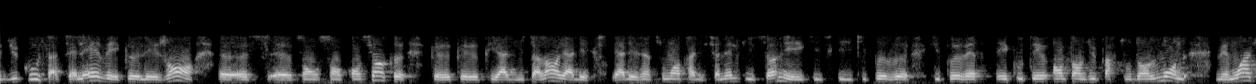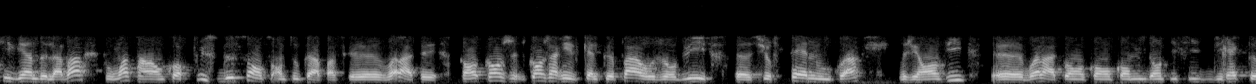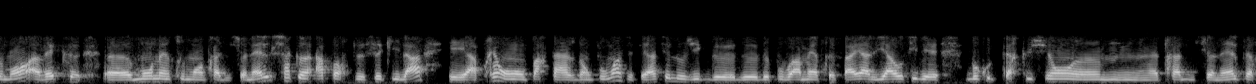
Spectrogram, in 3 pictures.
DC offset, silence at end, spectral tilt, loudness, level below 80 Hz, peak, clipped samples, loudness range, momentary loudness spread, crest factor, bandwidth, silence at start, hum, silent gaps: under 0.1%; 0 s; -9.5 dB/octave; -20 LUFS; -62 dBFS; -4 dBFS; under 0.1%; 2 LU; 7 LU; 14 dB; 4.1 kHz; 0 s; none; none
